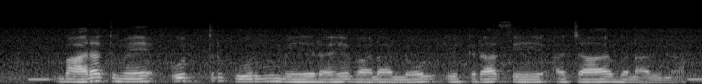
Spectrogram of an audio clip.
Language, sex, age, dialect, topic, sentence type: Bhojpuri, male, 31-35, Northern, agriculture, statement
